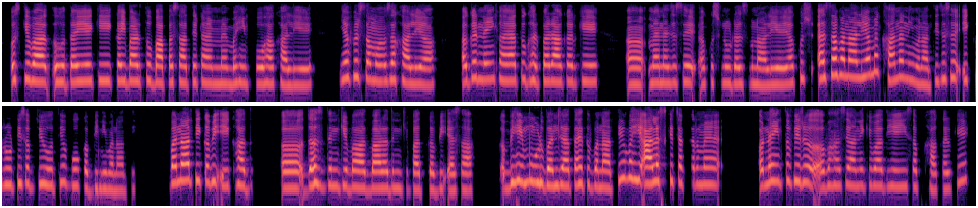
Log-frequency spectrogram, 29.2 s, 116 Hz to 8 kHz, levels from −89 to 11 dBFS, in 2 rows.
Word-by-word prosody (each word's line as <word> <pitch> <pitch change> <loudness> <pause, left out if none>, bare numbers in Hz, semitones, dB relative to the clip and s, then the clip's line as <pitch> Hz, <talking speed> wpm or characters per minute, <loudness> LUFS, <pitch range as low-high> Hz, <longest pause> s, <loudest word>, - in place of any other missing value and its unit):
उसके 295 +2 0
बाद 280 -2 +7
होता 275 0 +2
ये 285 +1 +3
है 285 - +1
कि 290 +1 -3
कई 285 -1 +3
बार 285 0 +3
तो 290 -1 -2
वापस 270 +1 +3
आते 270 0 0
टाइम 265 -1 -1
मैं 255 0 -2
वहीं 260 +1 -3
पोहा 255 0 +2
खा 255 -1 -2
लिए 240 +1 -3 0.4
या 320 +1 +2
फिर 345 +2 -1
समोसा 300 -1 0
खा 280 -3 +1
लिया, 250 -1 0 0.4
अगर 285 +5 +1
नहीं 305 0 -2
खाया 290 -2 +3
तो 305 +2 -8
घर 285 0 -1
पर 285 0 +2
आकर 275 -1 +3
के 280 -1 -1 0.5
अ, 245 0 +1
मैंने 265 0 -1
जैसे 265 +1 -1
अ, 245 -1 -7
कुछ 255 +1 -11
नूडल्स 255 -1 -2
बना 245 -2 -1
लिए 245 +1 +1
या 260 +1 0
कुछ 310 - -10
ऐसा 330 +4 +6
बना 350 -2 +4
लिया, 345 +3 +2
मैं 420 +2 -1
खाना 310 -1 +1
नहीं 305 -3 -6
बनाती 250 +1 -4
जैसे 310 +2 -4
एक 300 - -6
रोटी-सब्जी 290 0 -4
होती 285 0 -3
है 325 - -4
वो 280 0 -3
कभी 245 0 -4
नहीं 245 0 -5
बनाती। 225 0 -8 0.5
बनाती 345 +2 +6
कभी 330 +1 +1 0.2
1 275 +2 -10
आध 275 -3 +1 0.5
अ, 250 0 +4
10 280 +6 +5
दिन 275 -1 -3
के 275 0 -1
बाद 255 -1 +2
12 250 +1 +3
दिन 250 0 -6
के 240 - -20
बाद 235 -1 +1
कभी 240 +1 -4 0.2
ऐसा 230 0 -3 0.4
कभी 320 +6 +2
मूड 320 0 +2
बन 280 -1 +5
जाता 280 0 +2
है 300 - +3
तो 295 - -8
बनाती 255 +1 -1
हूँ, 380 0 -1
वही 365 -2 +3
आलस 305 +2 +7
के 340 - -4
चक्कर 300 -2 -5
में 295 0 -2 0.6
और 275 - +2
नहीं 330 +2 +1
तो 345 +2 -5
फिर 335 -1 0
अ, 300 -3 +2
वहाँ 280 +1 -4
से 295 +2 -5
आने 275 0 -2
के 280 - -13
बाद 275 -1 -2
यही 270 0 -5
सब 265 -1 -7
खा 235 -2 -5
कर 240 +1 -7
के 335 +3 -7
275 Hz, 205 wpm, -20 LUFS, 255-305 Hz, 0.6 s, बाद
